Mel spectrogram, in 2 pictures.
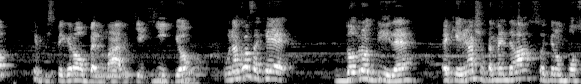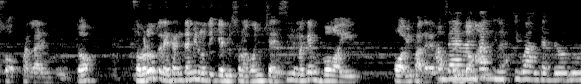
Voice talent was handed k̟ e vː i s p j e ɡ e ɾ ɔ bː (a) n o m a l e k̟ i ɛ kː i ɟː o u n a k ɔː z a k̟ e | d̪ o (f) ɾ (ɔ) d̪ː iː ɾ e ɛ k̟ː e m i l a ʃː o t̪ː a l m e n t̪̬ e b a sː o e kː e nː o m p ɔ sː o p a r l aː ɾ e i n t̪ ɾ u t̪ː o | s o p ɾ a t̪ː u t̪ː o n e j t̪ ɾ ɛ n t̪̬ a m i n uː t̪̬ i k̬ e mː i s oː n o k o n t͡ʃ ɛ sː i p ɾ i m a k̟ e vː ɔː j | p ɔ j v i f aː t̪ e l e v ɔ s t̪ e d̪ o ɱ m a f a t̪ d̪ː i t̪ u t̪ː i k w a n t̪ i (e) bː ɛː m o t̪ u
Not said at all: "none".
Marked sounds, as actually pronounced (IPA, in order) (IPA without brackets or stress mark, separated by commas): ɛ, v, ɔ, a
